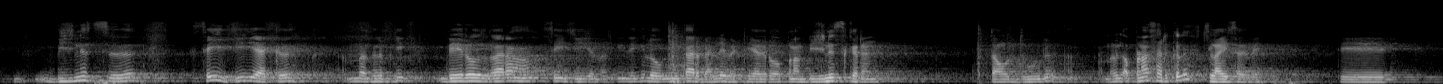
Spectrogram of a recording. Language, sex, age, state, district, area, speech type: Dogri, male, 18-30, Jammu and Kashmir, Udhampur, rural, spontaneous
